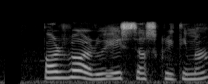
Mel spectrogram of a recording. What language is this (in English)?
Nepali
